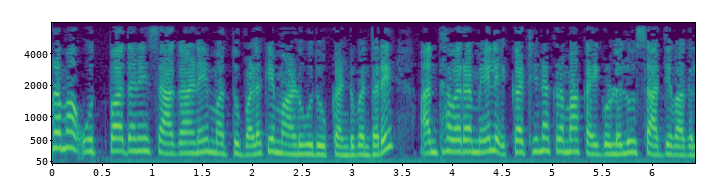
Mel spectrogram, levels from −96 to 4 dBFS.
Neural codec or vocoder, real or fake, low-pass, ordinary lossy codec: none; real; 7.2 kHz; none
